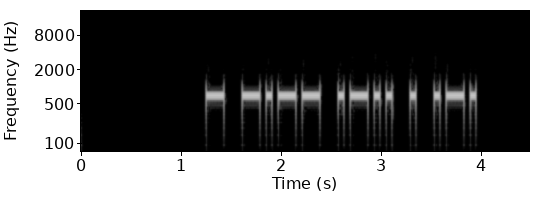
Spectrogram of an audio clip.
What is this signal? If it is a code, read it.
Morse code, heard as a keyed tone, about 20 wpm, 700 Hz. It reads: TYLER
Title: USA Common Names - Max 5 Letters - 20wpm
